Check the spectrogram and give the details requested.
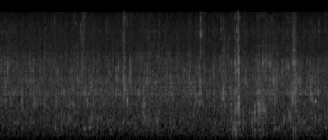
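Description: Faint chewing of a fried cheese spring roll: a few soft mouth clicks and crunches over a low steady hiss, the loudest two near the end.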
